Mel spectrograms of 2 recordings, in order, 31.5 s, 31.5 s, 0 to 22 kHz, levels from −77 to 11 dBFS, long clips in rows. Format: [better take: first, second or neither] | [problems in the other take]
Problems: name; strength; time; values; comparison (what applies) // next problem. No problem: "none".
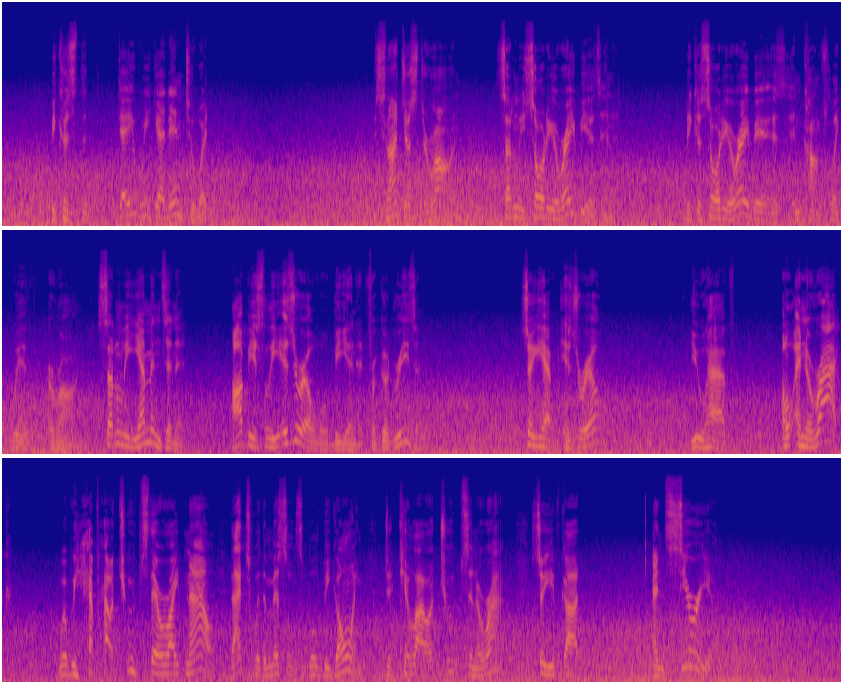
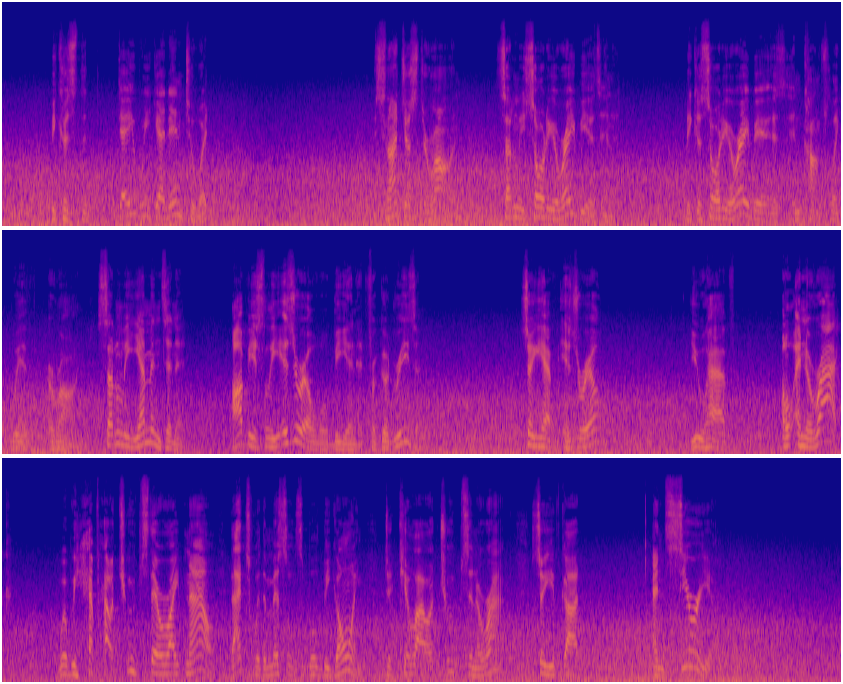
neither | wind noise on the microphone; heavy; 7 dB below the speech; the same in both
